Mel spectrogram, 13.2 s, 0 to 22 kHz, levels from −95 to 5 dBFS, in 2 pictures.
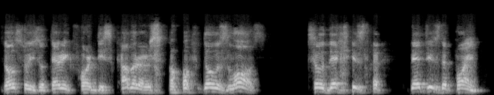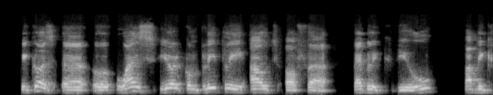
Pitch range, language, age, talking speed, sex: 110-145 Hz, English, 50-69, 115 wpm, male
